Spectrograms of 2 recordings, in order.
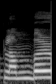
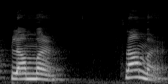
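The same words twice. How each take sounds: First: प्लम्बर with the b sounded; common mispronunciation. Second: प्लम्बर as "plummer", no b; silent b. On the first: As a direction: say प्लम्बर as "plum-ber". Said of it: "ninety nine percent लोग प्लम्बर बोलते हैं". (प्लम्बर में ब बोलकर) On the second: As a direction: go from m straight to the ending in प्लम्बर. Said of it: "but ये क्या है". (प्लम्बर में ब चुप) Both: Shown as a demonstration.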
